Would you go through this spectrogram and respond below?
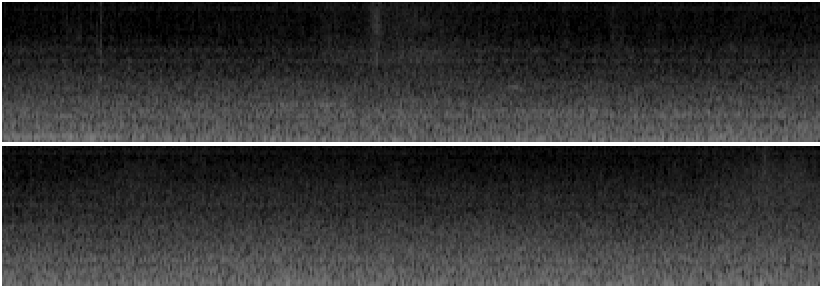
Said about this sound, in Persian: صدای دریا نمیاد. صدای دریا.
